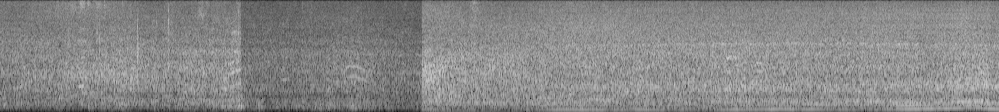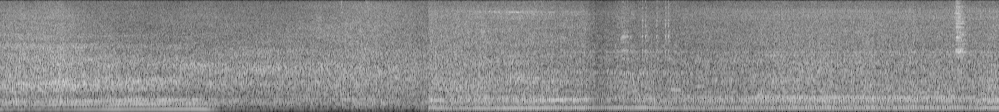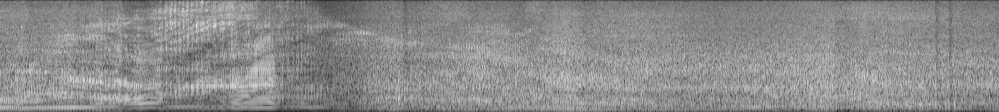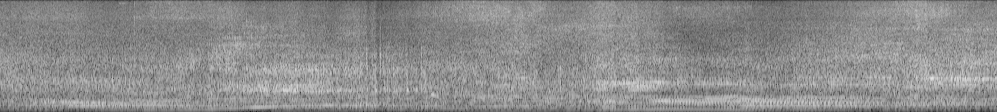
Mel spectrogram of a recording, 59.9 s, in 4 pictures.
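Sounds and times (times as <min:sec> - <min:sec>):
engine revving: 0:21.4 - 0:40.3
car passing by: 0:29.3 - 0:59.9.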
